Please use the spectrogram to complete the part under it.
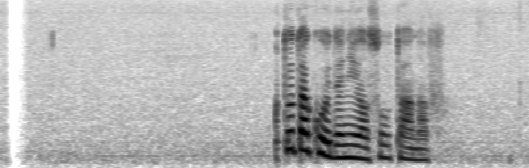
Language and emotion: Russian, neutral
